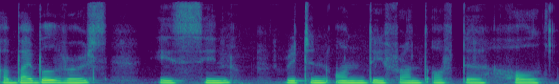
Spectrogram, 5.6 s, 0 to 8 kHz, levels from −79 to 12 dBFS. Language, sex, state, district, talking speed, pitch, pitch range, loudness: English, female, Nagaland, Kohima, 130 wpm, 175 Hz, 170-185 Hz, -15 LUFS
